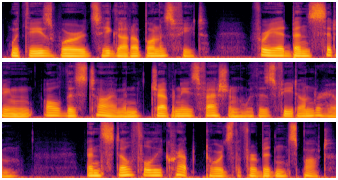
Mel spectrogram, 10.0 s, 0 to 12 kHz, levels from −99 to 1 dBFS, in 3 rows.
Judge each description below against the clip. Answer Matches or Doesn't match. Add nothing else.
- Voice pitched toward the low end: Matches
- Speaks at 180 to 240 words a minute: Matches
